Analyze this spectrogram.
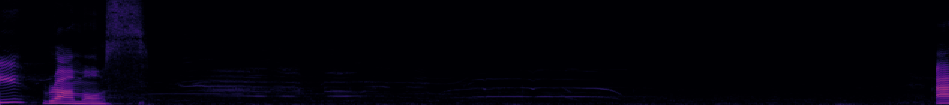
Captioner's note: cheers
